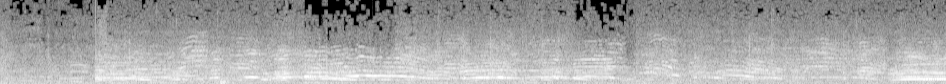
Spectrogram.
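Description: Football players shout and call out on the field.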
